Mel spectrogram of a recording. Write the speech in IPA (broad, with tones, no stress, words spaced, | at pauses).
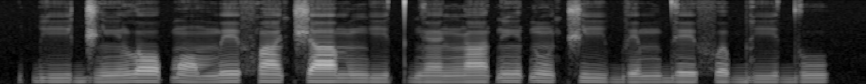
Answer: ɓiː˧d͡ʒĩ˨˦lɔ˦ɓɔ̃˨ me˦fã˦t͡ʃaː˦m ŋiː˧tɡɛ̃˧ ŋã˧ɗĩ˦ɗũ˧ t͡ʃiː˦˨be˨˦m de˧fə˧biː˧ du˦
